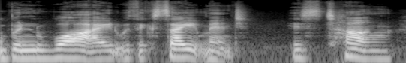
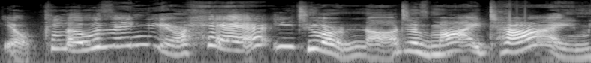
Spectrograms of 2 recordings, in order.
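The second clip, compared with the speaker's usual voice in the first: high, slow vampire voice; lightly eerie; vampire inspects the kids' clothes; 9 semitones higher than usual. Acted.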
